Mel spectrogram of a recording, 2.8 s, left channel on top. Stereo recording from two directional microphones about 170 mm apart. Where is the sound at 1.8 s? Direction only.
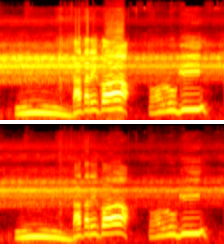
30° left (ahead or behind).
